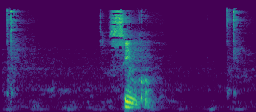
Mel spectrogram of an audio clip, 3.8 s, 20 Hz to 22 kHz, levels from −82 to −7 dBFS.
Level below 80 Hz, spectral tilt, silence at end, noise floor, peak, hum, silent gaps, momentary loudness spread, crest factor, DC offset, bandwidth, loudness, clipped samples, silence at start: -74 dBFS; -1.5 dB/octave; 0.25 s; -69 dBFS; -2 dBFS; none; none; 24 LU; 26 dB; under 0.1%; 16.5 kHz; -21 LUFS; under 0.1%; 0.1 s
